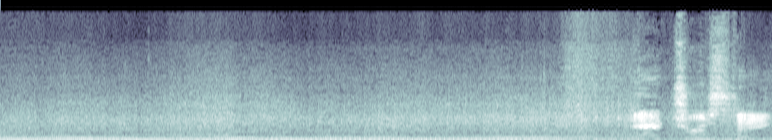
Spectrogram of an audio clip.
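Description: Ford Mustang EcoBoost engine droning loud and steady inside the car, then dropping in pitch as revs fall, followed by brief fluttering chirps, with someone talking over it.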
